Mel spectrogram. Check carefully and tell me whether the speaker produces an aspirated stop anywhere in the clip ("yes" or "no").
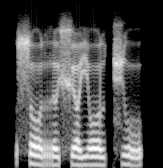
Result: no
